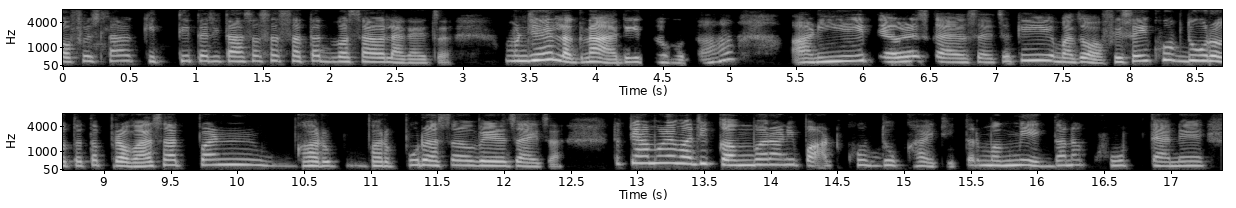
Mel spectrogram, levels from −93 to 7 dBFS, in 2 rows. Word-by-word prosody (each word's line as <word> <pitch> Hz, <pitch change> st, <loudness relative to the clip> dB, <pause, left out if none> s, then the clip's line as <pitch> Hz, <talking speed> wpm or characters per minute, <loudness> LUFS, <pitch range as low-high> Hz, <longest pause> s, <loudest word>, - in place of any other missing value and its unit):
ऑफिसला 265 Hz, +4 st, -4 dB
कितीतरी 260 Hz, +2 st, -6 dB
तास 255 Hz, +1 st, 0 dB
असं 275 Hz, +2 st, -4 dB
सतत 270 Hz, -1 st, -3 dB
बसावं 235 Hz, -1 st, +1 dB
लागायचं. 185 Hz, -3 st, -4 dB, 0.4 s
म्हणजे 280 Hz, +2 st, +5 dB
हे 345 Hz, 0 st, +5 dB
लग्नाआधीचं 220 Hz, -3 st, +4 dB
होतं 175 Hz, 0 st, -13 dB
हां. 340 Hz, -, -3 dB, 0.5 s
आणि 250 Hz, +7 st, +3 dB
त्यावेळेस 245 Hz, +3 st, +1 dB
काय 215 Hz, -3 st, 0 dB
असायचं, 205 Hz, +3 st, -6 dB
की 300 Hz, 0 st, +2 dB
माझं 225 Hz, -2 st, 0 dB
ऑफिसही 225 Hz, -, 0 dB
खूप 330 Hz, -5 st, -1 dB
दूर 290 Hz, 0 st, +4 dB
होतं, 235 Hz, -3 st, +2 dB
तर -, -, -1 dB
प्रवासात 225 Hz, +4 st, +3 dB, 0.2 s
पण 280 Hz, +1 st, +1 dB, 0.6 s
घर 230 Hz, -1 st, +3 dB, 0.3 s
भरपूर 230 Hz, +5 st, -1 dB
असा 250 Hz, +1 st, 0 dB
वेळ 235 Hz, -1 st, +4 dB
जायचा. 200 Hz, -4 st, -3 dB, 0.4 s
तर 345 Hz, -, -10 dB
त्यामुळे 375 Hz, 0 st, +4 dB
माझी 355 Hz, -1 st, +4 dB
कंबर 270 Hz, +1 st, +4 dB
आणि 290 Hz, 0 st, +1 dB
पाठ 240 Hz, -, -2 dB
खूप 260 Hz, -4 st, -6 dB
दुखायची, 225 Hz, -7 st, -6 dB
तर -, -, -7 dB
मग 250 Hz, -1 st, +2 dB
मी 270 Hz, -, +2 dB
एकदा 225 Hz, +3 st, -3 dB
ना, 265 Hz, +1 st, -3 dB, 0.2 s
खूप 245 Hz, 0 st, -4 dB, 0.2 s
त्याने 230 Hz, 0 st, -2 dB
245 Hz, 155 wpm, -20 LUFS, 225-275 Hz, 0.6 s, म्हणजे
